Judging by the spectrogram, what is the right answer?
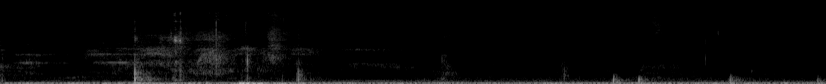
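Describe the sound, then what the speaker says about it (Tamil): Pencil drawing lines on paper for a geometry construction, soft scratchy strokes in short bursts with quiet pauses, close and faint. "சரி நான் இப்போ வரைகிறேன்"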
